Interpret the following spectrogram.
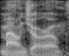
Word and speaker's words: Mounjaro: Is it Moun or Mon? Mounjaro is pronounced Mounjaro.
